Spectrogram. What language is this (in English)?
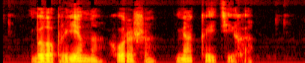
Belarusian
